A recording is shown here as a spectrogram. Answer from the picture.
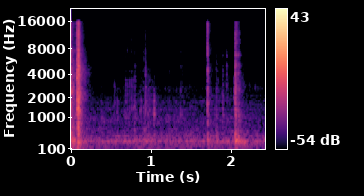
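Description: Magnavox record changer mechanism cycling, with the tone arm swinging out to the record: a sharp mechanical click at the very start and a lighter click near the end, over a steady low hum.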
